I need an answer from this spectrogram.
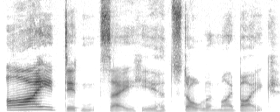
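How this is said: The word "I" carries the main stress. It was not the speaker but somebody else who said it. "I can hear that you've stressed I"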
